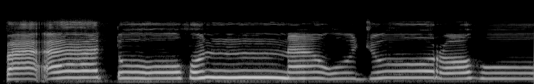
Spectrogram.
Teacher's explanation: hu-nya tidak panjang. Yang panjang itu apa? Nunnya, dengungnya yang panjang. Ujurahun. Hun langsung hun pendek ya.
